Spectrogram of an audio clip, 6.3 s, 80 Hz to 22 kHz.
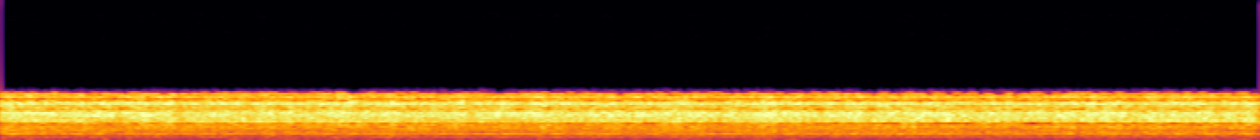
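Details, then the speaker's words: Steady hissy hum and low drone from a battery-powered rotor just fitted with new eccentric magnet and bobbin holders, drawing more current than before (280 mA into a 6-volt load); magnets in the bobbin holders were found vibrating, not set properly. "Something's vibrating. It's this one. No, it's not that one. It must be the magnets in the bobbin holder aren't set properly."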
